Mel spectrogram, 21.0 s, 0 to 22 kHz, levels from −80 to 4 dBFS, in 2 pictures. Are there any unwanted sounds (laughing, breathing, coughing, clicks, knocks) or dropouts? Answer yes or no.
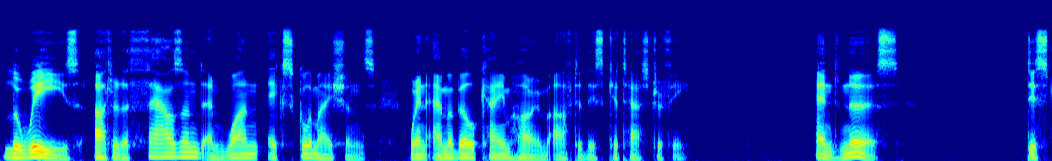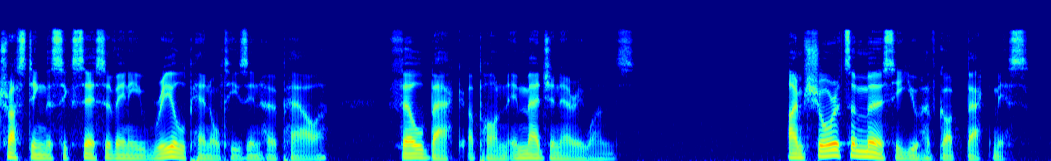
no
